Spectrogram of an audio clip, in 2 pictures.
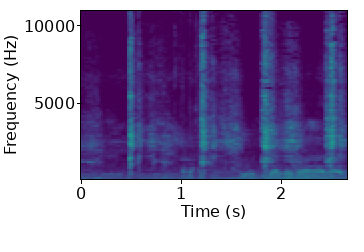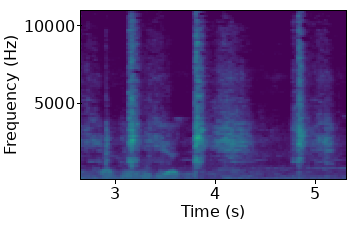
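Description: A metal spatula stirring and a ladle scooping food in a large pot of temple offering, with sharp irregular metallic clanks and scrapes close by, a voice speaking briefly under the clatter.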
